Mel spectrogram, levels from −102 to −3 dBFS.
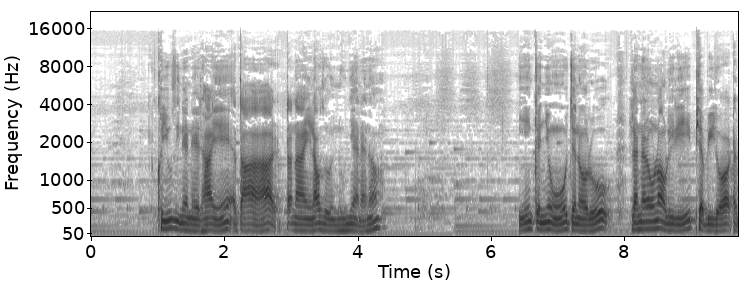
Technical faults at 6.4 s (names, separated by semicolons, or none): stream segment skipped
